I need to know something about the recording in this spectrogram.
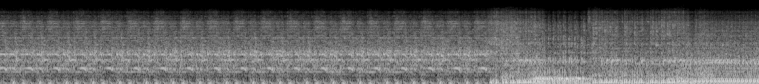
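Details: John Deere X540 with a Kawasaki FD731V engine that cut out after 15–20 minutes, after fixing fuel delivery and ultrasonically cleaning the carburetor: steady, even twin-cylinder beat, then smooth higher speed without surging; runs normally.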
